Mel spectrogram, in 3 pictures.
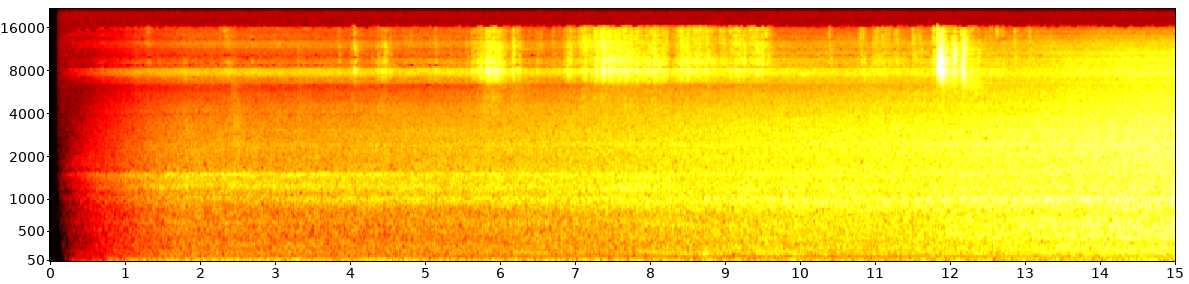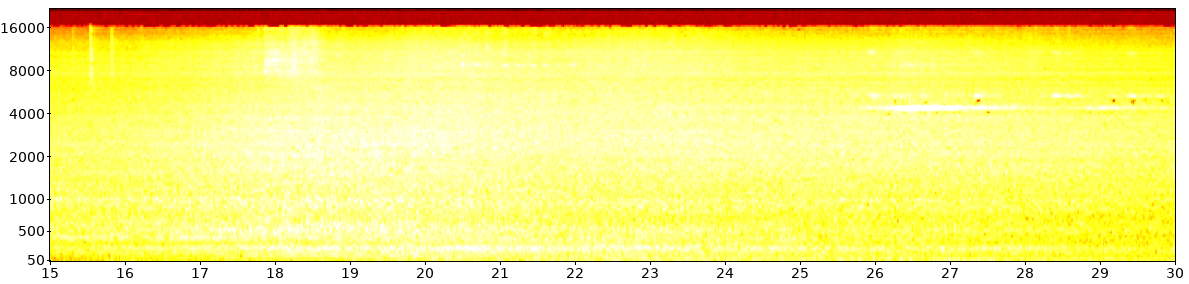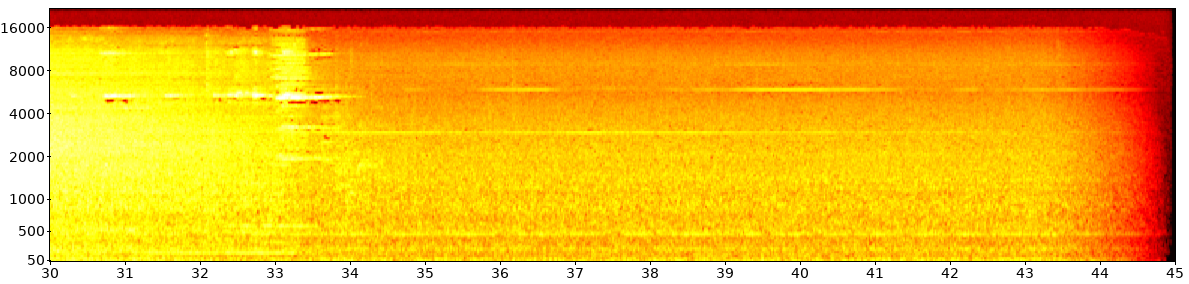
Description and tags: Recorded at Warszawa Stadion railway station, Poland with Zoom H4n internal mics.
